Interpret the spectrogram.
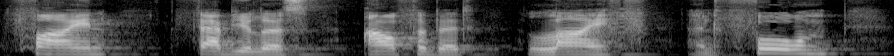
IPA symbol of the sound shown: f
